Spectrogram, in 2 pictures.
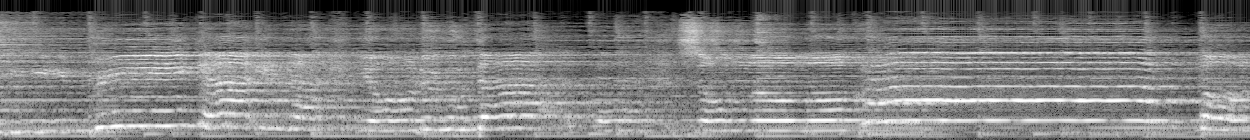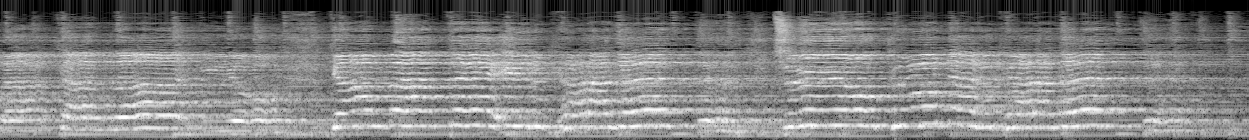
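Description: A woman singing a Japanese pop ballad into a microphone over a backing track, holding one long note midway through.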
